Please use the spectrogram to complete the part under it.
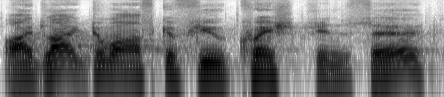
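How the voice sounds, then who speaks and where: An actor playing a deferential, nosy police constable, folksy and probing, in an old-fashioned radio drama. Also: male voice, medium pitch, normal speed, no room sound, lightly acted.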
